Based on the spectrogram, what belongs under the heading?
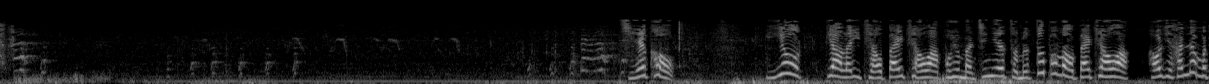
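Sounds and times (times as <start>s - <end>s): chickens clucking: 0.0s - 0.7s, 1.6s - 6.4s
low steady hum: 0.0s - 12.0s.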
